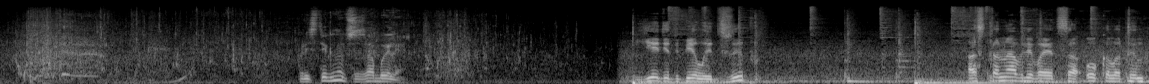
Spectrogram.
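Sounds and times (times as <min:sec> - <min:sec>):
water splashing as a person falls off a raft: 0:00.0 - 0:06.2
speech: 0:03.0 - 0:04.2, 0:06.4 - 0:07.6, 0:09.7 - 0:11.4.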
